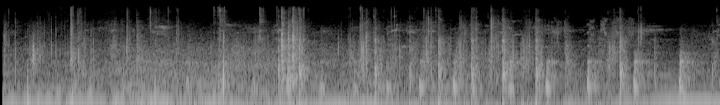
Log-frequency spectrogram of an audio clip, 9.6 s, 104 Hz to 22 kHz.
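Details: Fox Float RP23 Adaptive Logic rear air shock on a mountain bike gives sharp uneven knocks on rebound after earlier stiction; bushing replaced 5 months ago, bearings 3 months ago, pivot bolts tight; cause unknown, service due.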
